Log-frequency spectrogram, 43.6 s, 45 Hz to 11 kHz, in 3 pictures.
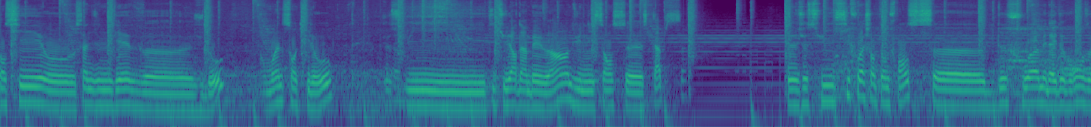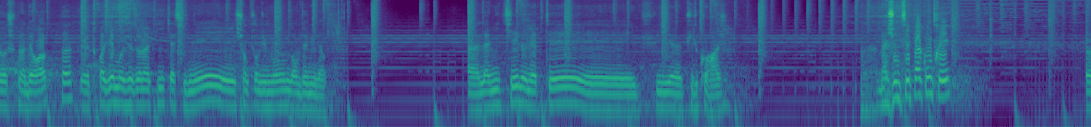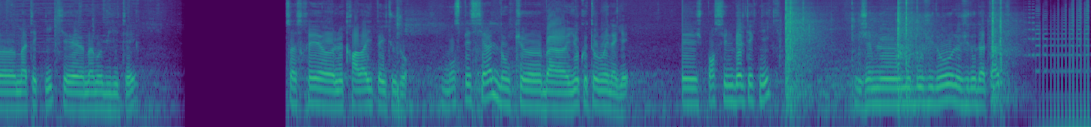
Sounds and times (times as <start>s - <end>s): Speech: 0.0s - 4.5s, 5.1s - 9.2s, 10.5s - 19.0s, 20.8s - 24.3s, 26.0s - 27.3s, 29.0s - 31.0s, 32.9s - 37.5s, 38.2s - 39.5s, 40.5s - 42.5s
Music: 0.0s - 31.6s, 39.0s - 43.6s.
